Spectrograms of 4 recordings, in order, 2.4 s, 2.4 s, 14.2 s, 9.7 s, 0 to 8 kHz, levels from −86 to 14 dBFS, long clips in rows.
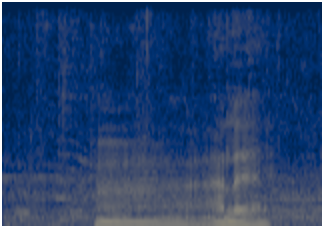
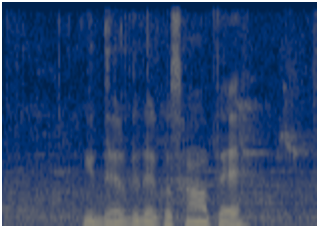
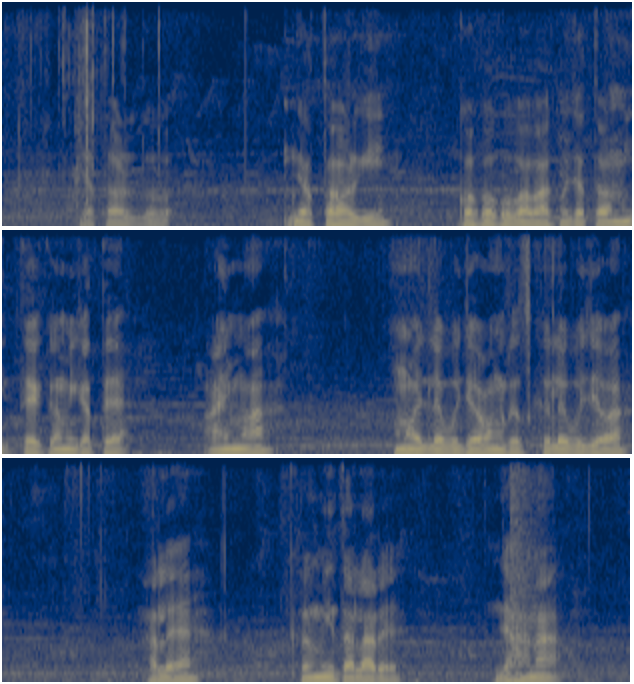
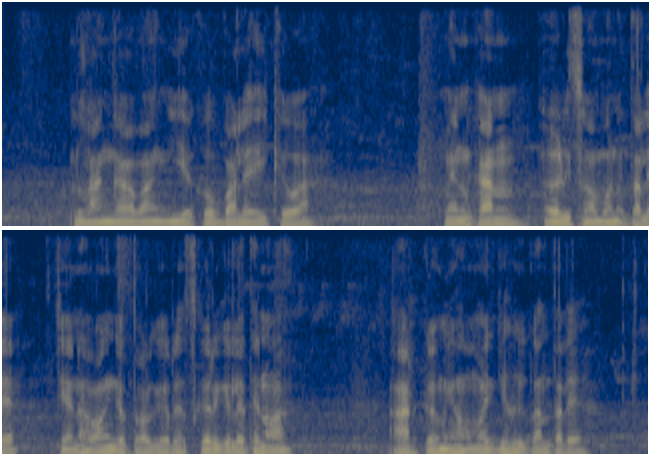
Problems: constant background noise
